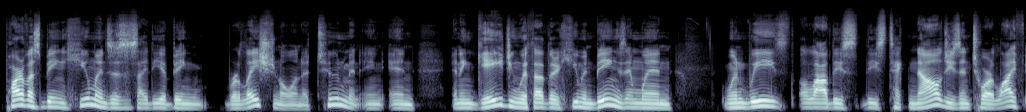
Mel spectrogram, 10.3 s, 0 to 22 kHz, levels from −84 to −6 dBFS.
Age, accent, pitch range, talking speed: 30-49, American, 105-135 Hz, 185 wpm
